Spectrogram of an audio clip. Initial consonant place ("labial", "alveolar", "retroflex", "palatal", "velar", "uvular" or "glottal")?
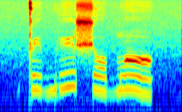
retroflex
